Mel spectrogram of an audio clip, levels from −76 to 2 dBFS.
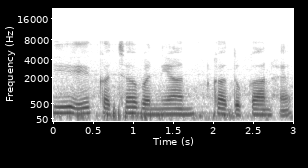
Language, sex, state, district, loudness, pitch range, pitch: Hindi, female, Uttar Pradesh, Budaun, -26 LUFS, 150-175 Hz, 160 Hz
